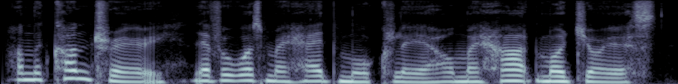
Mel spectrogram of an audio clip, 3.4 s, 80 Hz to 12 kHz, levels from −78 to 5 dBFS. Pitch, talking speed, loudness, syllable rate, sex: 200 Hz, 250 wpm, -18 LUFS, 5.5 syllables/s, female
